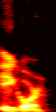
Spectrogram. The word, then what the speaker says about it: Igor: in this movie for some reason um it's pronounced eigor eigor oh sorry you know I can fix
